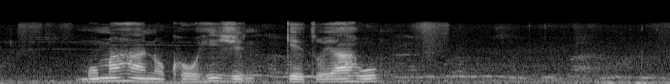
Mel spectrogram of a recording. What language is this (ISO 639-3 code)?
sot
